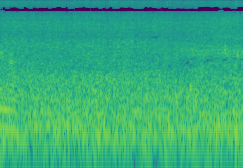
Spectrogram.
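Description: Fast water rushing steadily along a narrow stone-lined channel fed by a spring, tumbling and splashing over rocks.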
